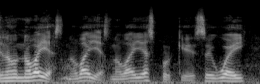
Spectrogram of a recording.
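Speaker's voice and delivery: normal talking voice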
